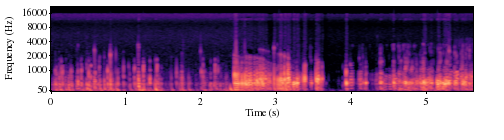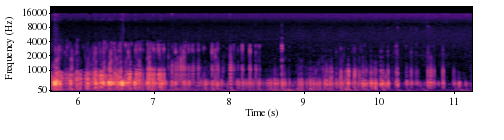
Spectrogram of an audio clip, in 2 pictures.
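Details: Prolonged, irregular low gurgling and rumbling with bursts of louder churning: active bowel sounds during a stomachache after Christmas dinner, recorded while the person slept.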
